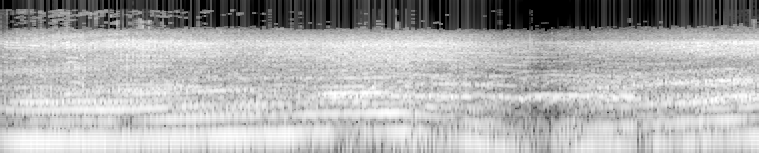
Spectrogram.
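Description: Car engine revving under hard acceleration. Its pitch climbs for about three seconds, falls away, then climbs again near the end.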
